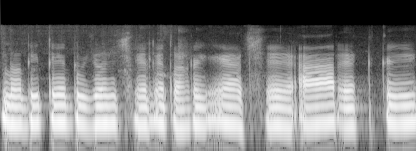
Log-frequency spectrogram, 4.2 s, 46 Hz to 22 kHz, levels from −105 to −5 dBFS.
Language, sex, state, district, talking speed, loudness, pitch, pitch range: Bengali, male, West Bengal, Jhargram, 115 wpm, -13 LUFS, 145 Hz, 140-150 Hz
